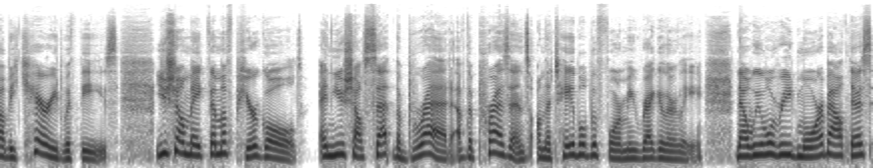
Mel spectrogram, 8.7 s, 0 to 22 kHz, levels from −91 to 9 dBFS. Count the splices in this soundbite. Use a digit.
1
